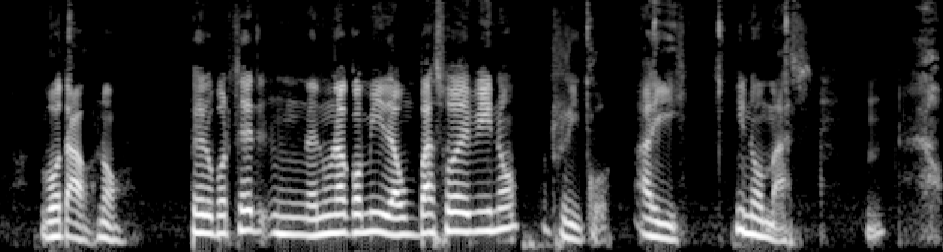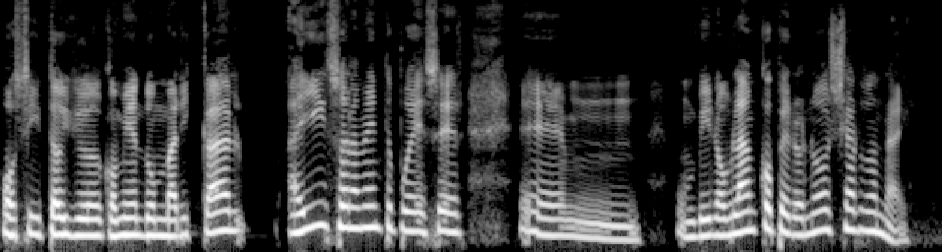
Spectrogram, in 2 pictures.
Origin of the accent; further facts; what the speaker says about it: Chile; Si es por eso, no es porque somos chilenos.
